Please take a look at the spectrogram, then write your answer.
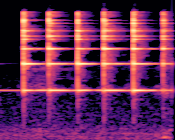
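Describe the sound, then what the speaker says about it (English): A hand bell rung six times in a steady rhythm, each strike bright and ringing with a clear sustained tone that decays before the next, close and fairly loud with no talking. "I ring this bell."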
